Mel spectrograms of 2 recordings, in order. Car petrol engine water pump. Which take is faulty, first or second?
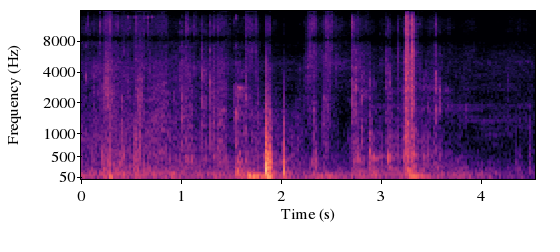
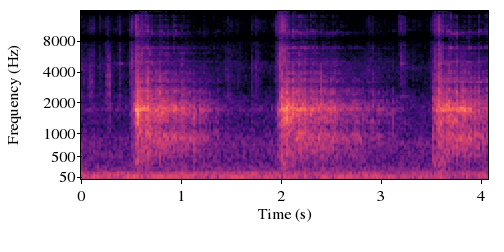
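second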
